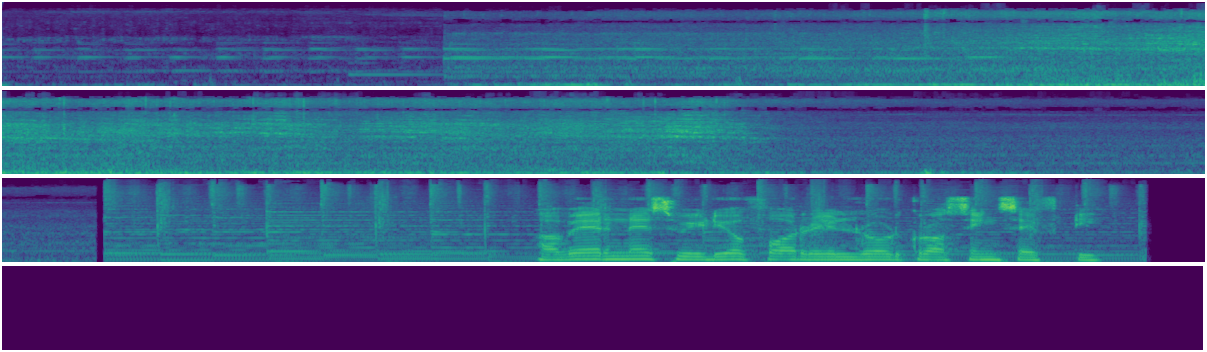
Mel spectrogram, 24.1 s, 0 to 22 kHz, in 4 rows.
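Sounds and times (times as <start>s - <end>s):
train wheels rumbling on rails: 0.0s - 12.5s.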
